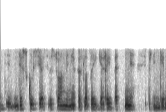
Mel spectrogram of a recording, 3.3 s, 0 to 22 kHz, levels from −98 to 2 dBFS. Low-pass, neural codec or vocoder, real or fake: 3.6 kHz; none; real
